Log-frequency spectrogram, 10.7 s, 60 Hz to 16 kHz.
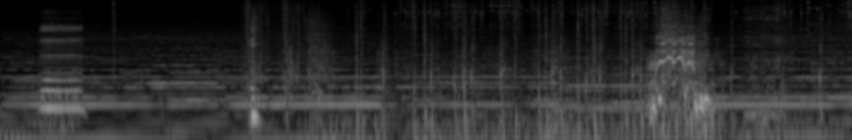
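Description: The horse Roach from The Witcher 3 neighs and whinnies loudly near the start, then its hooves clip-clop in a steady run close by, alone with no speech.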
